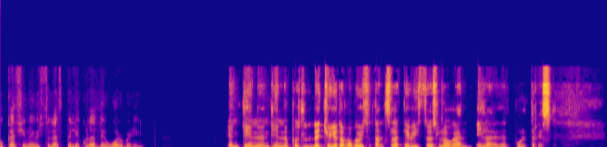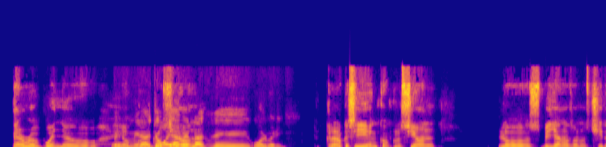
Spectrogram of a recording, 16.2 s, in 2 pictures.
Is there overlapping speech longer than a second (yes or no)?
yes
